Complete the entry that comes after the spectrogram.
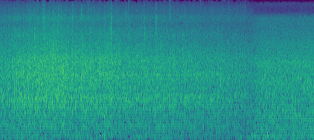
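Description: Steady rain falling on a sailboat's deck and cockpit, with faint scattered ticks of drops. About five seconds in, it changes to wind buffeting the microphone over surf on a beach.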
